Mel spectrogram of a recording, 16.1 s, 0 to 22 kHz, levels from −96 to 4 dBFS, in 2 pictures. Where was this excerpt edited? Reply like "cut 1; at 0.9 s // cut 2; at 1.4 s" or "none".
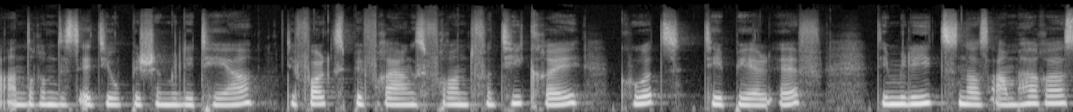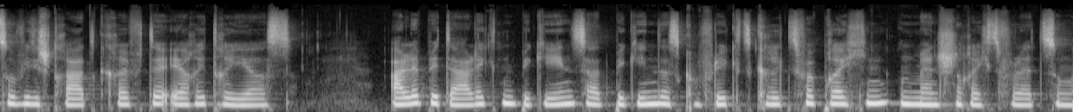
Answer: none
